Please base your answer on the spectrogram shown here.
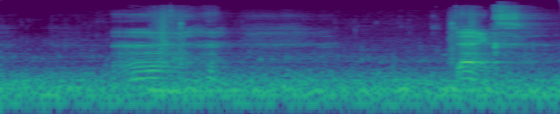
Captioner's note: groaning in pain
